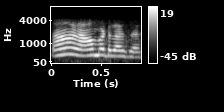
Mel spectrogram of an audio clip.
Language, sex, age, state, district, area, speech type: Tamil, female, 18-30, Tamil Nadu, Pudukkottai, rural, conversation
